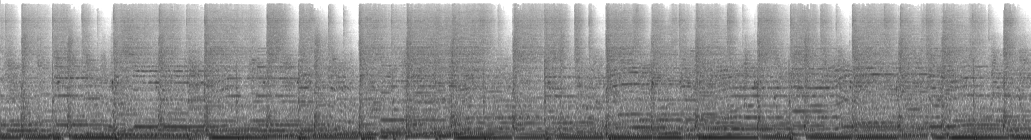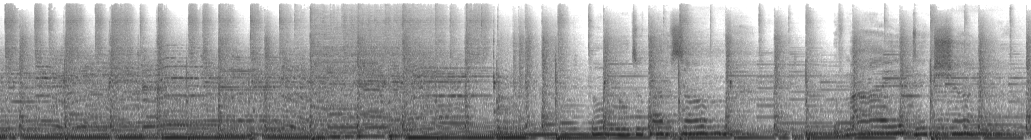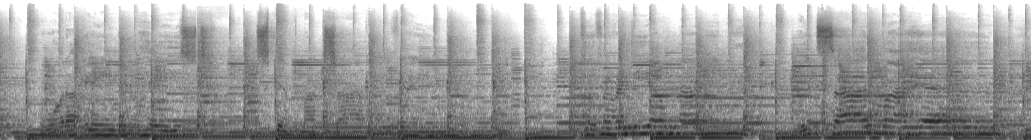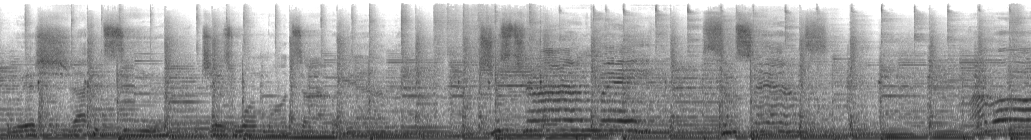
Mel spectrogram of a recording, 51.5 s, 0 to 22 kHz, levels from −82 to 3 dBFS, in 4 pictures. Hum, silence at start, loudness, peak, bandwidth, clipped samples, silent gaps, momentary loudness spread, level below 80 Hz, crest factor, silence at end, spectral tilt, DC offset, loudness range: none; 0 s; -15 LUFS; 0 dBFS; 19.5 kHz; under 0.1%; none; 5 LU; -22 dBFS; 14 dB; 0 s; -5 dB/octave; under 0.1%; 2 LU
